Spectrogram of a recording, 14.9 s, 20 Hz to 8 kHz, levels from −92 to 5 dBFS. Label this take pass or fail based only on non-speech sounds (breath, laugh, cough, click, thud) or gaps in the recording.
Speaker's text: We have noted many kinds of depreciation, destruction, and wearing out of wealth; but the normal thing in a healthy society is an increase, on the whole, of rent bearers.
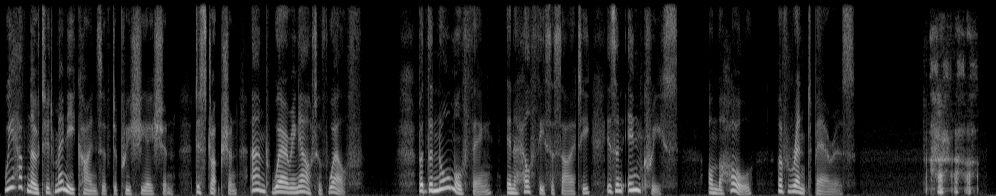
fail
